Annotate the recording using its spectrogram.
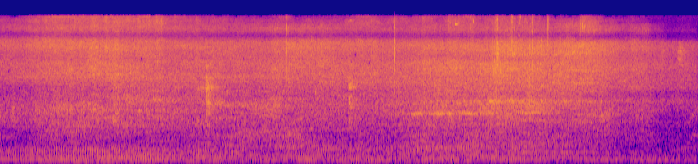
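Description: A motor vehicle's engine running with a steady low hum over a bed of background noise, swelling a little at the start.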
